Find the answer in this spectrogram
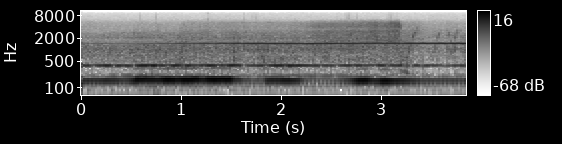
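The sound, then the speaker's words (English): An eerie radio signal received from the planet Venus: steady droning tones layered over hissing static, with faint warbling chirps drifting through. It hums continuously at moderate loudness, with no voices. “There's no reason that Venus shouldn't radiate impulses. I don't mean the static.”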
